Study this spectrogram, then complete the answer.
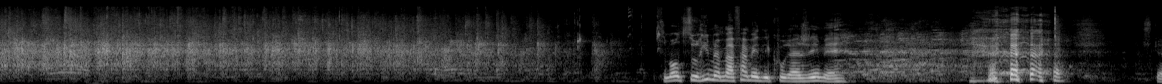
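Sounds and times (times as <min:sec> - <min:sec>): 
audience applause: 0:00.0 - 0:06.2
speech: 0:06.6 - 0:08.6, 0:09.7 - 0:10.8
laughter: 0:08.4 - 0:11.5.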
